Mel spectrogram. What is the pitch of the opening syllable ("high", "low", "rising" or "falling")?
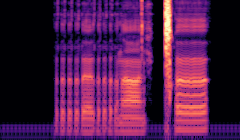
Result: high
